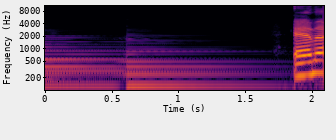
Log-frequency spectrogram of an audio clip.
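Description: Acoustic guitar strummed slowly, the same chord struck twice, the last time about half a second in, then left ringing and fading away. A woman's voice starts right at the end.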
